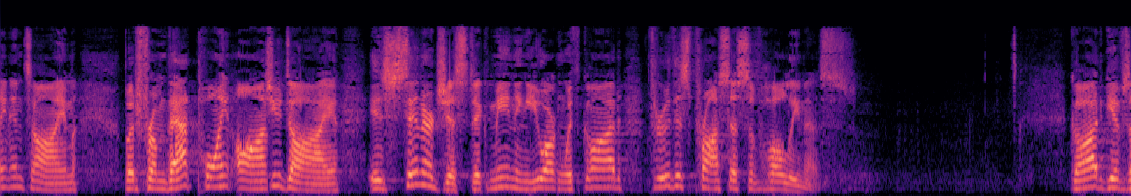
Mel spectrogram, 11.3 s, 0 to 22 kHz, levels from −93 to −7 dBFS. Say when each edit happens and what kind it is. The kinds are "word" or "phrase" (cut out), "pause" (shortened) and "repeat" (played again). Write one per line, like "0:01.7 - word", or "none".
0:02.7 - phrase
0:05.6 - word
